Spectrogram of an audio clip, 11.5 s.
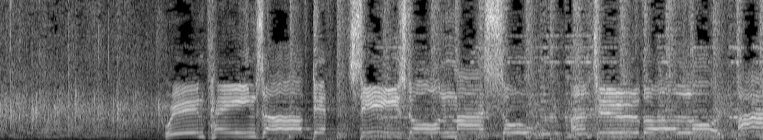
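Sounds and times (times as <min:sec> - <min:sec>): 
congregation clapping hands in praise during a church service: 0:00.0 - 0:03.2
speech: 0:02.5 - 0:11.4.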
